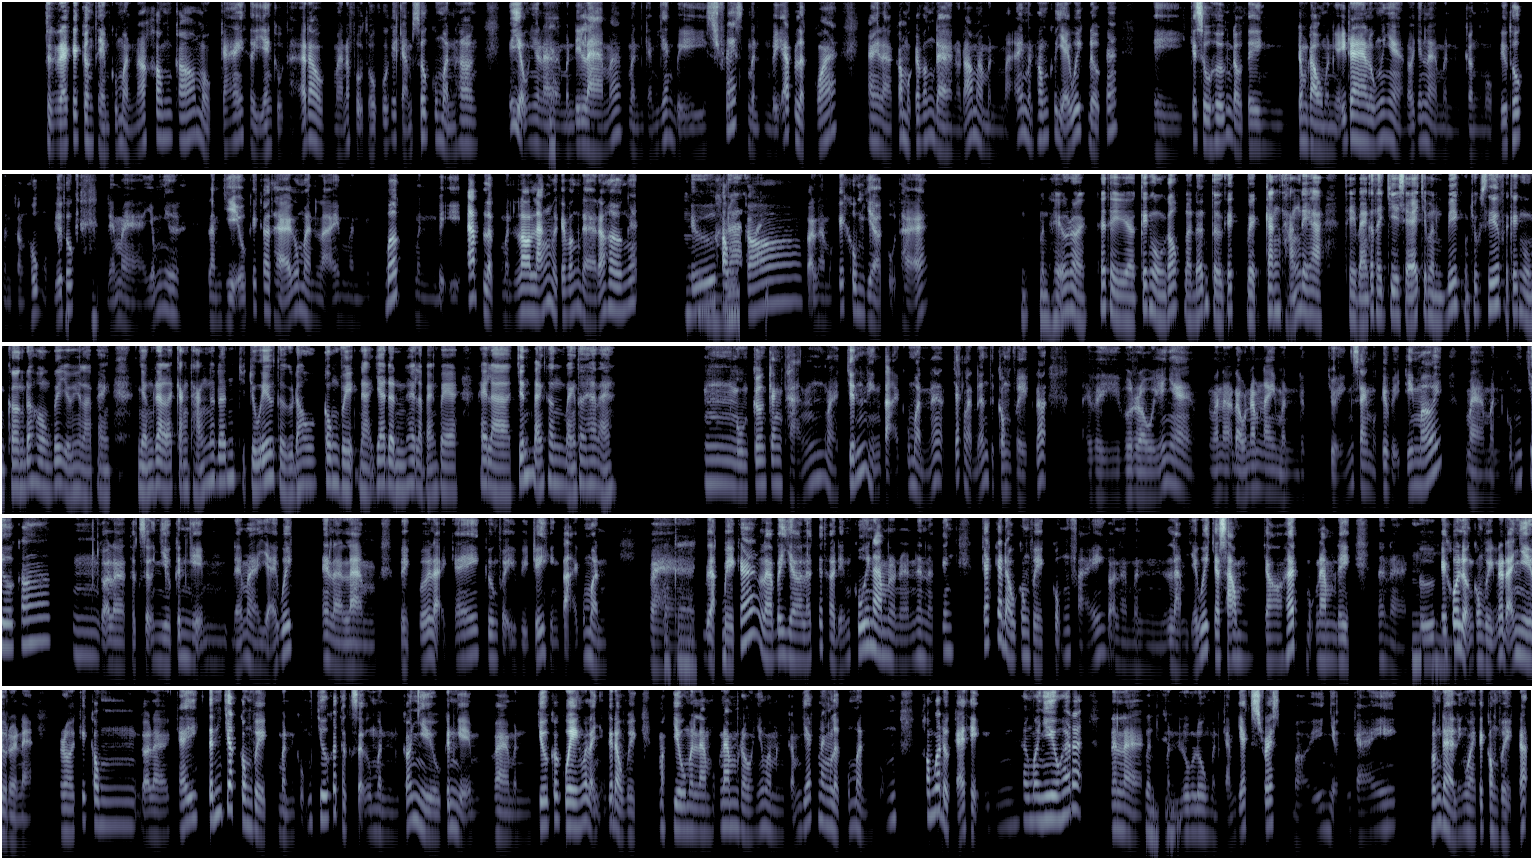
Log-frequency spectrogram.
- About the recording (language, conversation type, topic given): Vietnamese, advice, Làm thế nào để đối mặt với cơn thèm khát và kiềm chế nó hiệu quả?
- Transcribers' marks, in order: other background noise; tapping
